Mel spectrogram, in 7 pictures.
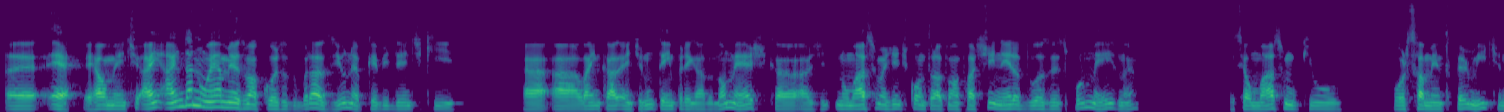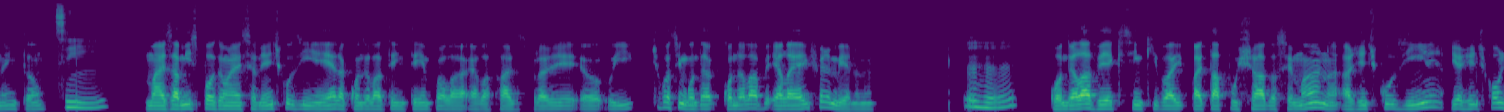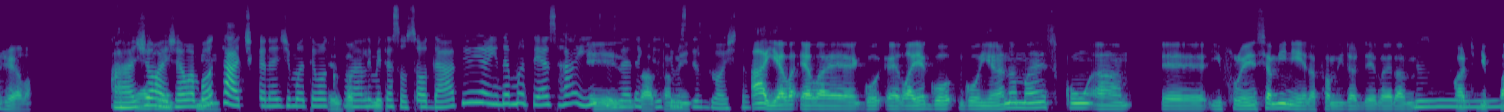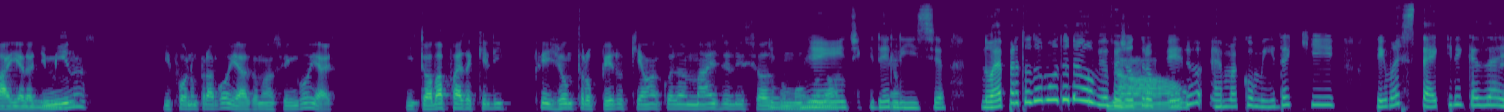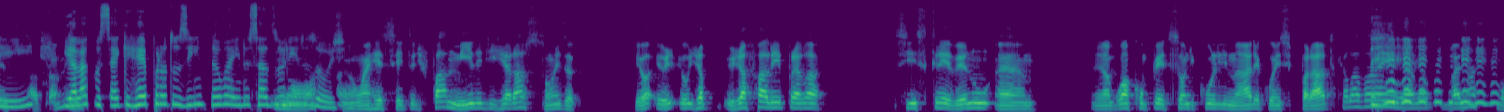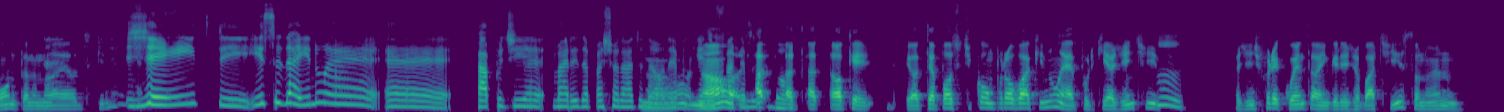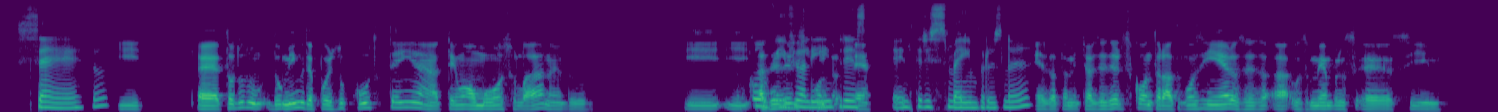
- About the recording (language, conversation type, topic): Portuguese, podcast, Como a comida da sua infância se transforma quando você mora em outro país?
- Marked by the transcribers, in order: tapping; laugh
